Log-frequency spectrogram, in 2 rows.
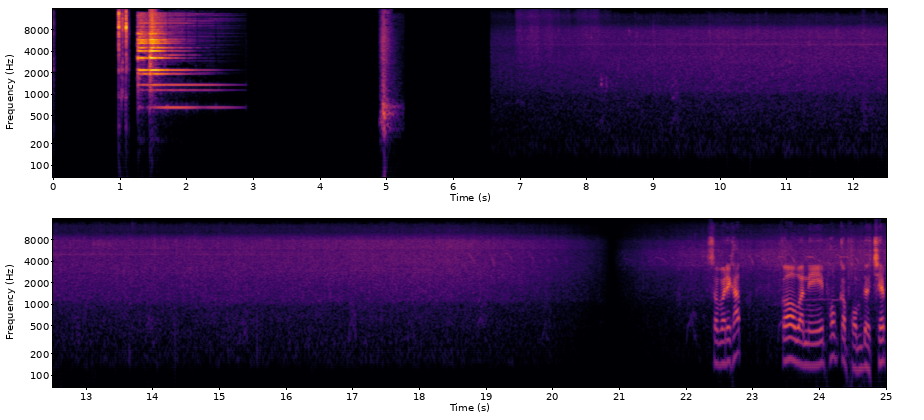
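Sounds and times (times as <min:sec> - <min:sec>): heavy rain falling: 0:06.6 - 0:20.7.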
